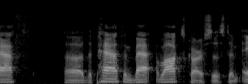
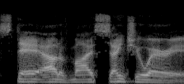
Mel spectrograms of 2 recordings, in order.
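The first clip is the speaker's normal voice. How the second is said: put-on growling character voice; 2 semitones higher, 6 dB louder than usual. Describing a hoped-for scene, voicing Rick facing Gareth: Rick growling. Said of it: "looks at Gareth in the eye and growls".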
